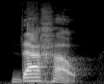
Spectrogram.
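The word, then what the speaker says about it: Dachau: por los alemanes fue dao se deletrea d a c a u y creo que se pronuncia así este campo de concentración se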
